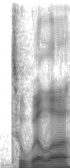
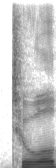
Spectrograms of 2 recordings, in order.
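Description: First: The name is said in the local way. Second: The name is read out as it is spelled. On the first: "but you pronounce it Tooele" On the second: "it's spelled"

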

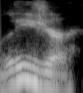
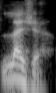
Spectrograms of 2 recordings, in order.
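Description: First: It is said with an American pronunciation. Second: It is said with a British pronunciation.

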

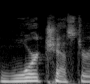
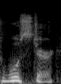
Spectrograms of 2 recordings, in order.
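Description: First: Every written syllable of the word is pronounced. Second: The word is shortened to two syllables. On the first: The speaker calls it wrong. "Even though it's spelled like Worcester" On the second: The speaker calls it right. "it's pronounced Worcester"

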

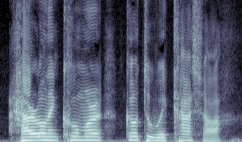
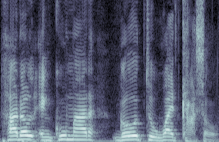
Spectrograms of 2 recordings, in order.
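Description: First: It is said with a British accent. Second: It is said with a Spanish-style accent.

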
